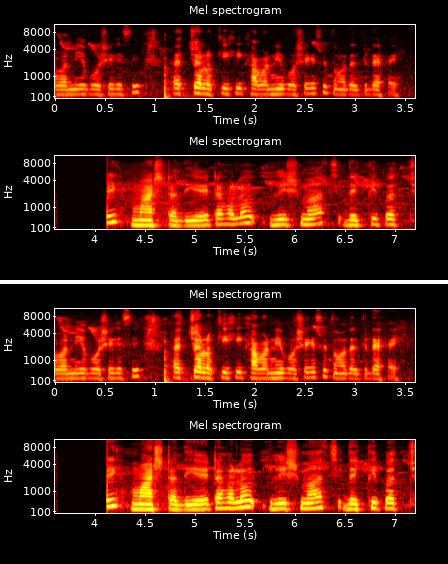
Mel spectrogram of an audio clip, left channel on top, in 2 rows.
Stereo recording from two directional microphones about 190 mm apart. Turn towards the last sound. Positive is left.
turn(degrees=-40)  # may be behind; listen again after turning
